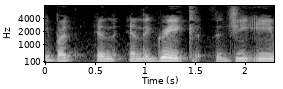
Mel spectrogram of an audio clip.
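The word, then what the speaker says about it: ge (γῆ): Now, the word earth is the word ge, G-E. It's pronounced ge in the Greek language.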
